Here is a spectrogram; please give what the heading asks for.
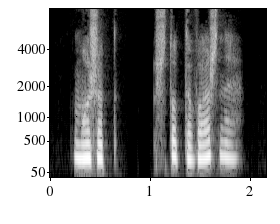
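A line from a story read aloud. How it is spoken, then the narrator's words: Quiet question. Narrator (Russian): Спрашиваю тихо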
